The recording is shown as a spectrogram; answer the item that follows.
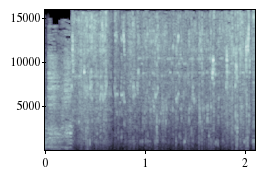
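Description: Plastic cling wrap crackling and rustling as it is pulled off the roll and wound around a wrapped body.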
